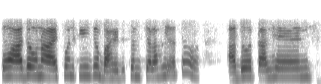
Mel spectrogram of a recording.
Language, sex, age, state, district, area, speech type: Santali, female, 18-30, West Bengal, Purba Bardhaman, rural, conversation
